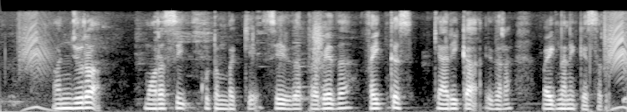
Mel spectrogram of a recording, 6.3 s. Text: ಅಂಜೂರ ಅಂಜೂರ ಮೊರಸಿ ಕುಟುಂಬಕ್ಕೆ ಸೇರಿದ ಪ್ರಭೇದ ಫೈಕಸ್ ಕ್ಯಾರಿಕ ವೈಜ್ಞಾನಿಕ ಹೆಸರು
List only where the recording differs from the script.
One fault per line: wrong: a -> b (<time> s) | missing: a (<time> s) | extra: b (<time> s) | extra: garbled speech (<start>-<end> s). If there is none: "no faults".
missing: ಅಂಜೂರ (0.9 s)
extra: ಇದರ (4.9 s)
